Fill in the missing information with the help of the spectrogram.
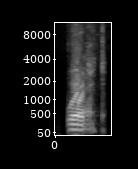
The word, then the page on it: worrit: American English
